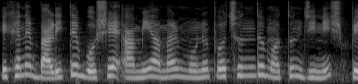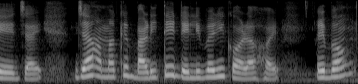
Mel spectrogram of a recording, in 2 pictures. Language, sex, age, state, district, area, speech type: Bengali, female, 18-30, West Bengal, Paschim Bardhaman, urban, spontaneous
